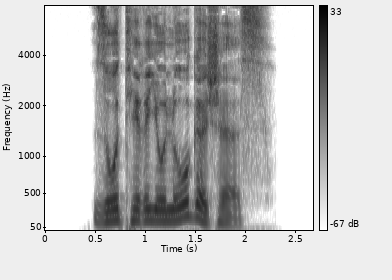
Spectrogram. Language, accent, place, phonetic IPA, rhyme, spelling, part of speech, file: German, Germany, Berlin, [ˌzoteʁioˈloːɡɪʃəs], -oːɡɪʃəs, soteriologisches, adjective, De-soteriologisches.ogg
- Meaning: strong/mixed nominative/accusative neuter singular of soteriologisch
